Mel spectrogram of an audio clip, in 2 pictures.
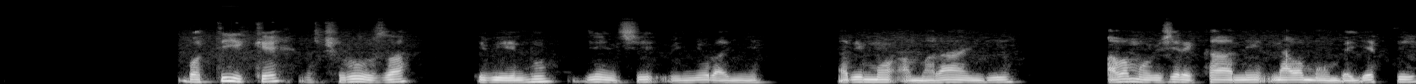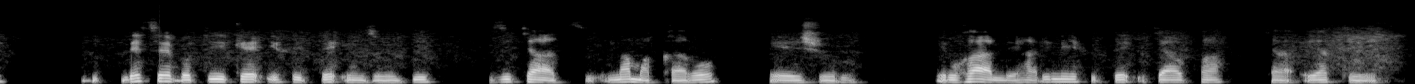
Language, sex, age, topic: Kinyarwanda, male, 18-24, finance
